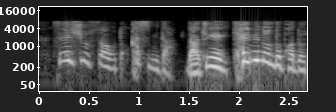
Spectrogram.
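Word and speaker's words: Celsius: 자, 우리가 흔히 쓰는 섭씨는 C라는 알파벳으로 표현하는데 영단어로는 셀시우스라고 읽어요.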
